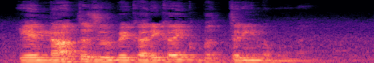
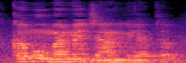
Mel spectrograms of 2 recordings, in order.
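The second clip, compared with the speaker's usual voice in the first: ordinary talk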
